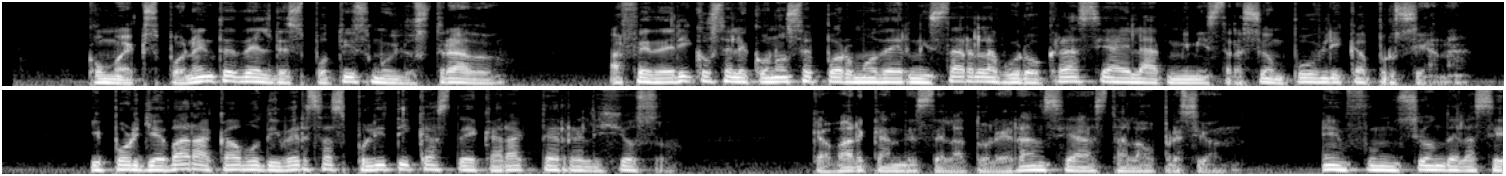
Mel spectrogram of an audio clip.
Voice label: locutor panama panamanian voiceover; locutor panameño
